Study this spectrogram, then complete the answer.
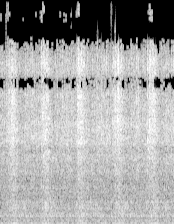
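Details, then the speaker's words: Cummins diesel newly installed in an old lobster boat, first start, cooling through a heat exchanger, exhaust not finished: fires right up into a low, steady idle with an even thump, no knocks or misses; runs happily. "damn this thing fires right up that's a huge relief off of my shoulders"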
